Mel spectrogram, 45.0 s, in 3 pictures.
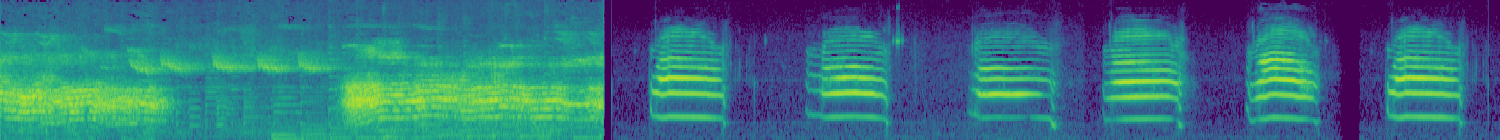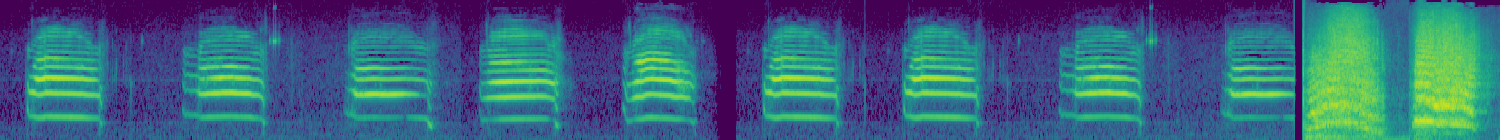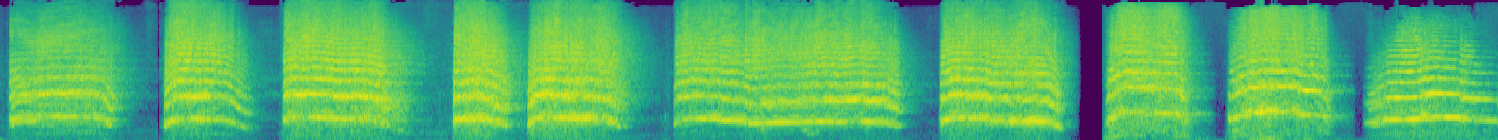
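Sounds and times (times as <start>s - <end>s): elephant trumpeting: 0.0s - 1.8s, 3.4s - 6.0s, 28.0s - 44.9s
kitten meowing: 22.6s - 23.4s.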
